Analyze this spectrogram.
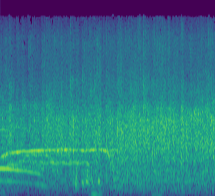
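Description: Steady, dense applause from an audience fills the whole stretch at even loudness, a broad wash of clapping with a few faint tonal hums fading out early on.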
